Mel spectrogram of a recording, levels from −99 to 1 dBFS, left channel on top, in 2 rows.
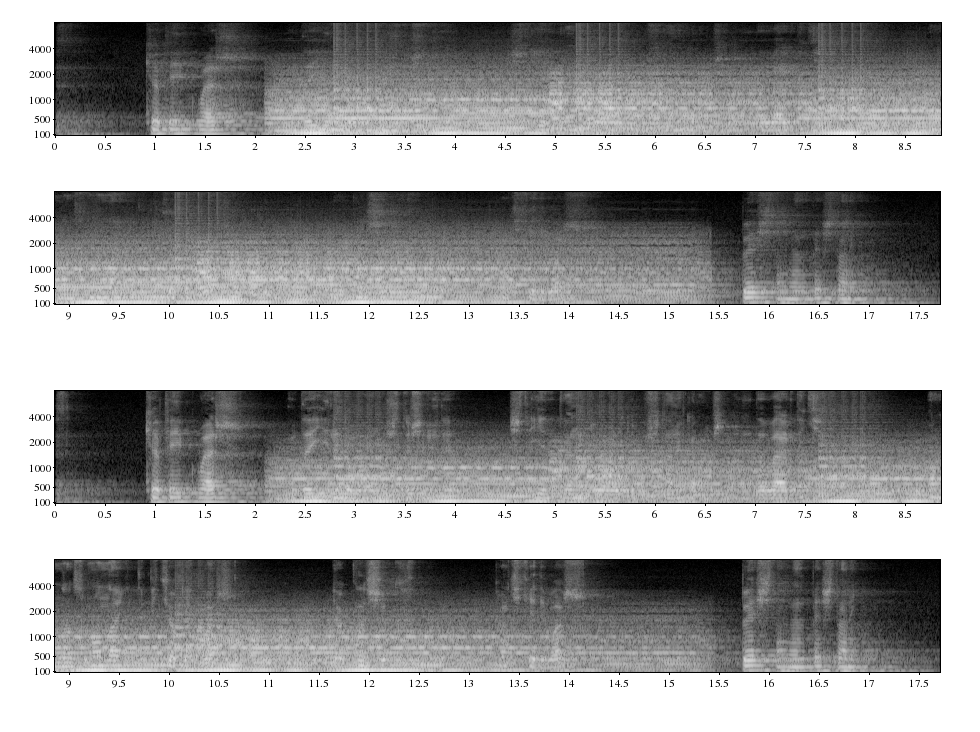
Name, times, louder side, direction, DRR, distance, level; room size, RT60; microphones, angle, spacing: voice 1, 0.9-1.9 2.3-4.1 4.6-7.7 8.7-10.6 11.6-12.4 13.3-14.2 15.7-16.9, right 1 dB, 80° right, 6 dB, 2.3 m, -25 dB
sound 1, 2.1-15.4, left 2 dB, 75° left, 1.0 m, -17 dB
sound 2, 2.8-3.3 5.2-5.7 7.6-8.2 10.1-10.6, left 1 dB, 25° left, 4.1 m, -26 dB
26.0 x 16.5 x 8.9 m, 2.4 s
head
